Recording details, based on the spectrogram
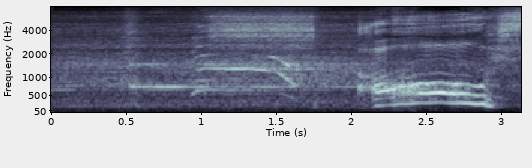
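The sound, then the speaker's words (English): Cars being driven out of a plane with engines revving hard, their whining pitch climbing and sliding, growing louder toward the end before cutting off abruptly. “You ain't new to driving cars out of planes.”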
